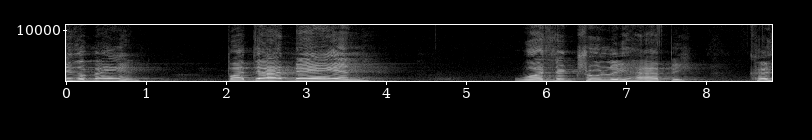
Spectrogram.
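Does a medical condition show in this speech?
Yes: cerebral palsy; from birth, walks with limp, cannot write; speech impairment.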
